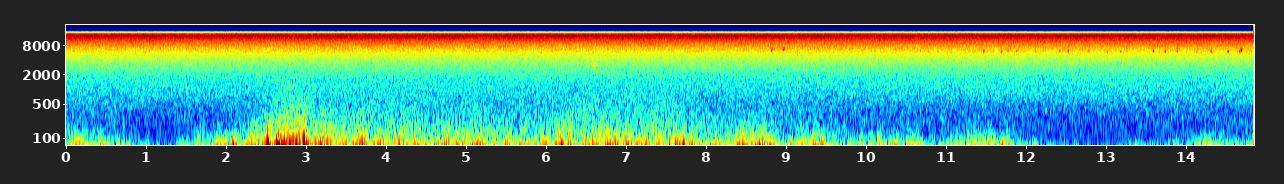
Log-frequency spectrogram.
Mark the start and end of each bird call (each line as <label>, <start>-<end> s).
White-crowned Sparrow (Zonotrichia leucophrys), 8.8-9.0 s
White-crowned Sparrow (Zonotrichia leucophrys), 11.4-14.7 s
